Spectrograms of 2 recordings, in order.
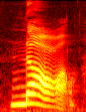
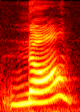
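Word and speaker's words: gnaw: the next one is no now no well here the g is silent you just end up pronouncing it as no and what it means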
